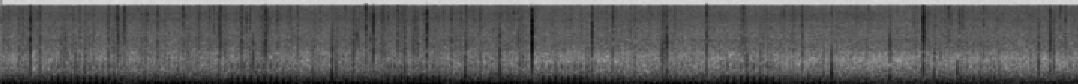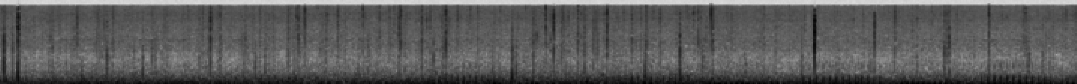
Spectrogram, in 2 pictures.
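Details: Relaxed cat purrs steadily next to a crackling fire; the deep vibrating hum pulses in gentle waves every second or two while wood pops and clicks above it.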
